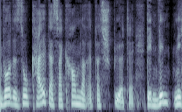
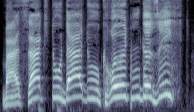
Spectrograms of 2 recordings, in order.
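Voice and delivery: angry ghost baroness; 12 semitones higher than usual. Acted. Ghost baroness insults Tom.

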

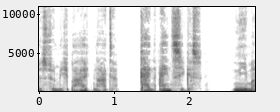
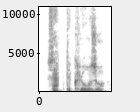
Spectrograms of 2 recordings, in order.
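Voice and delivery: ordinary delivery

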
